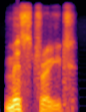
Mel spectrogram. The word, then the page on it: mistreat: British English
